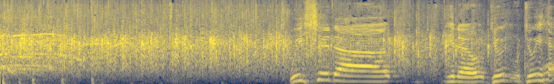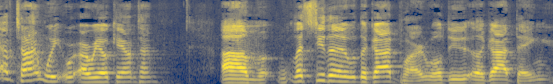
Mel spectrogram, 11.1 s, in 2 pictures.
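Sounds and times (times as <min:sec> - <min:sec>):
audience applause: 0:00.0 - 0:05.5
speech: 0:02.9 - 0:07.2, 0:07.8 - 0:11.0.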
